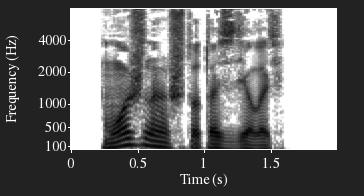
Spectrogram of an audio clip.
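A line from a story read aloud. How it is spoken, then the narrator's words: Irritated question. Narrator (Russian): раздраженно спрашивает жена Одрила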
